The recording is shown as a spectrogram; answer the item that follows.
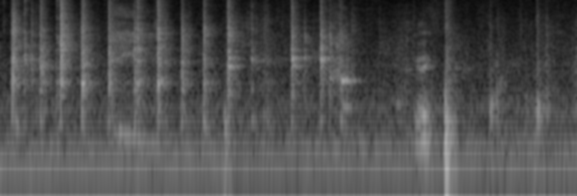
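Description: A spoon knocking and scraping against a blender jar while thick blended avocado sauce is tapped out into a container, about three sharp knocks a second for the first five seconds, then a few scattered ones.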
